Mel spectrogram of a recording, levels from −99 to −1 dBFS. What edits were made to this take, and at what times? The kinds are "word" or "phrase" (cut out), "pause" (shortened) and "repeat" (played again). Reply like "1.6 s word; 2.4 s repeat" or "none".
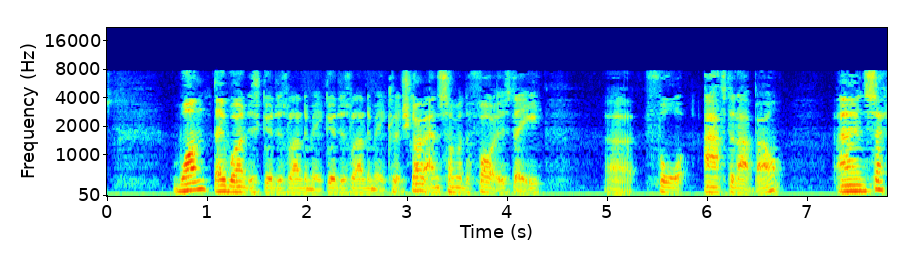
2.2 s repeat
